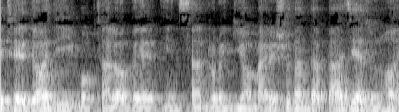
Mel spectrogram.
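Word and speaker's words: Guillain-Barré: سندروم گیان بره یا گیلیان بره البته اون الش اونجوری باید تلفظ بشه که گیان بره هست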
